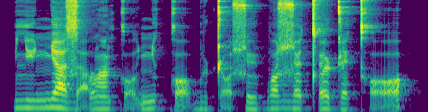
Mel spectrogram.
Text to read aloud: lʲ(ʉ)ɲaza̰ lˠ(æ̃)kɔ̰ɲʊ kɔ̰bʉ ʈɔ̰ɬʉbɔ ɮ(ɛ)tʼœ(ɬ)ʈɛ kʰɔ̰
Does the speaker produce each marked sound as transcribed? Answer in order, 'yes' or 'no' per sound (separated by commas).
yes, no, no, no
